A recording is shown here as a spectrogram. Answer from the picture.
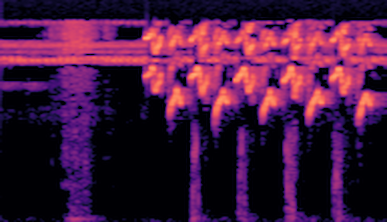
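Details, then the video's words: A cinereous tit sings for tutoring other birds: a soft low thump, then eight crisp, high rising notes repeated rapidly and evenly, accompanied by a continuous faint high-pitched whine. "Masteran Gelatik Batu Untuk Mastering Burung Anda"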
